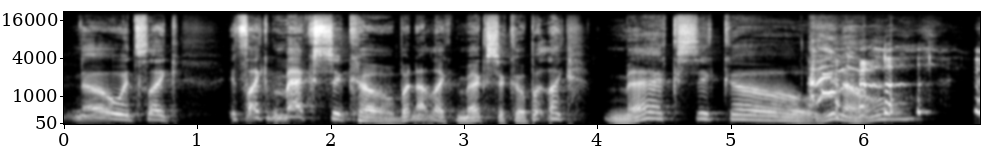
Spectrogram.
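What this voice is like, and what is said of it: Impression of a white person's voice. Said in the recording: “that was the best impression of a white person I've ever heard you do”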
